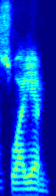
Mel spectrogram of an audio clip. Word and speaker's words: Swayam: Your son's name is, if I pronounce his name correctly, it's called Swayam.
